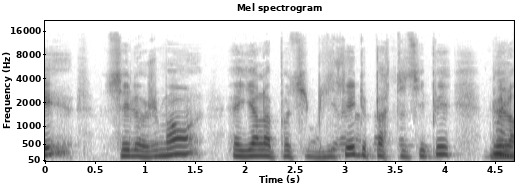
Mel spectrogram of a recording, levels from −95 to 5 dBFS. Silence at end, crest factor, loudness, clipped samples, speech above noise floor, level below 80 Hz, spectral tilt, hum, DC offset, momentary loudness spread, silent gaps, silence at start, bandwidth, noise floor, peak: 0 s; 18 dB; -28 LUFS; under 0.1%; 20 dB; -74 dBFS; -7.5 dB/octave; none; under 0.1%; 12 LU; none; 0 s; 15 kHz; -46 dBFS; -10 dBFS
